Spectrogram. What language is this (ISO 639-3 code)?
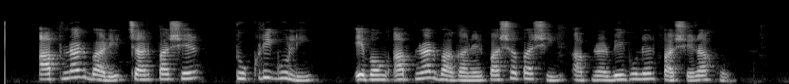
ben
